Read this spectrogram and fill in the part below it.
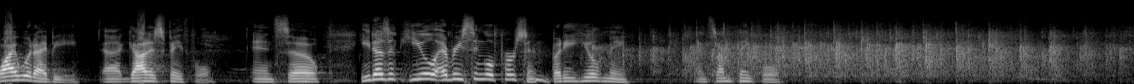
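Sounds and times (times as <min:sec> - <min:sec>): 
speech: 0:00.0 - 0:08.0
audience clapping: 0:05.8 - 0:11.3.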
